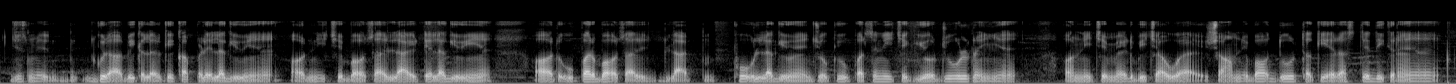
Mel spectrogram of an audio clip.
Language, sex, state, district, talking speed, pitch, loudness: Hindi, male, Uttar Pradesh, Deoria, 215 wpm, 135 Hz, -20 LUFS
